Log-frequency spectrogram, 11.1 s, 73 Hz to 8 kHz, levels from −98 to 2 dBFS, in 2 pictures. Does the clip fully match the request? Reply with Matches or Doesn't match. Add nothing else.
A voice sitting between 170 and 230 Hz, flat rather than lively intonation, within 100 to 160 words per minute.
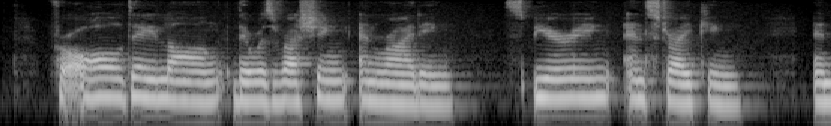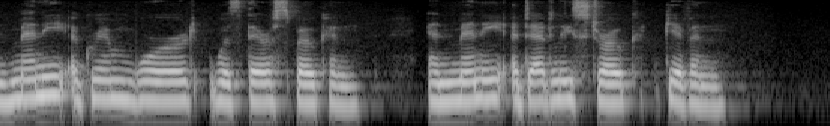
Matches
